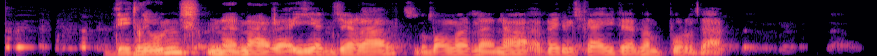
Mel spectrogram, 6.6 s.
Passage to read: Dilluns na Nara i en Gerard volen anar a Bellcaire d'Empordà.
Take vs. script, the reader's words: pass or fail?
pass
